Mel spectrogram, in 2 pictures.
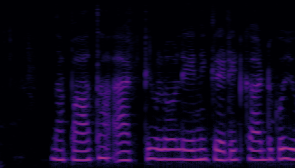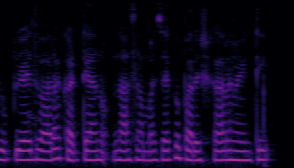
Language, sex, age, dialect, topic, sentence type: Telugu, female, 36-40, Utterandhra, banking, question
